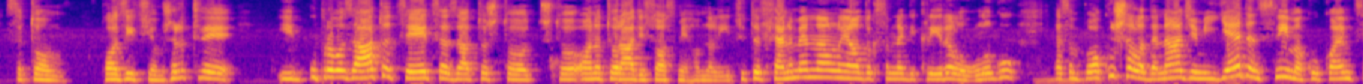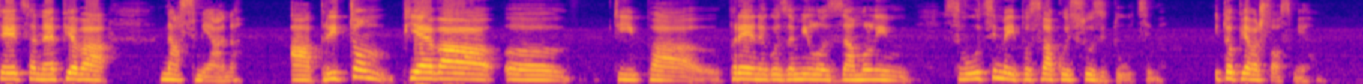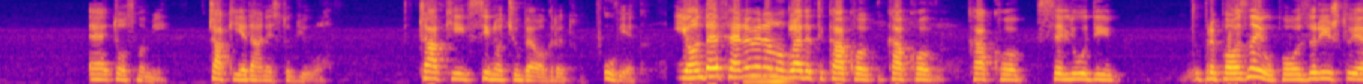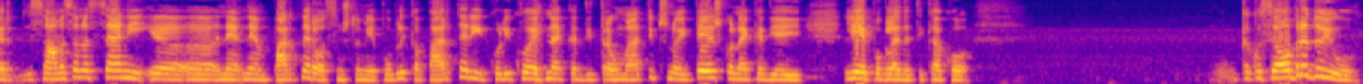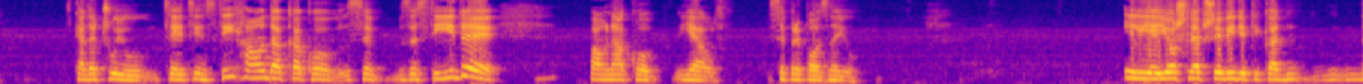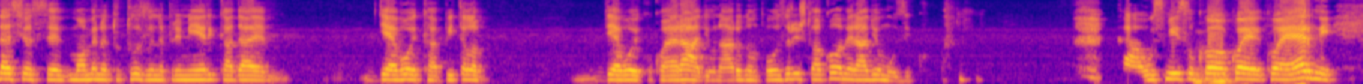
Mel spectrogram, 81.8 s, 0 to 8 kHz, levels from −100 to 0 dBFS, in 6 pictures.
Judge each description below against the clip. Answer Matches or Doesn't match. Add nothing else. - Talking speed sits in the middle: Doesn't match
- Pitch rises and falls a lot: Doesn't match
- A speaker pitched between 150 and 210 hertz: Matches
